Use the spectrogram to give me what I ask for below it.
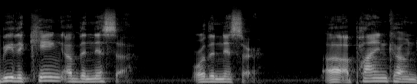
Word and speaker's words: Nissa: it very well with Nissa the E on the end uh makes a sort of e sound that's best represented in English by just making the ah sound so plural form would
